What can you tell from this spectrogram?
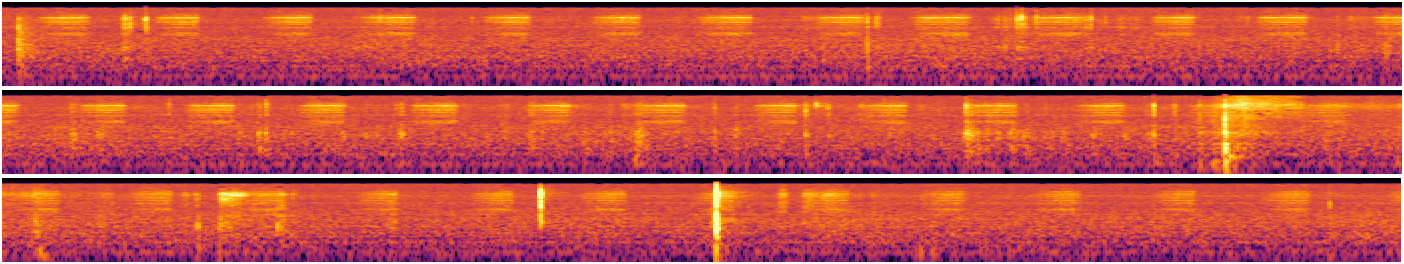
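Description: Praying mantis chewing through a large beetle's hard shell: faint, scratchy crunching at about two to three bites a second, fading after about twelve seconds. A few sharp clicks come later, the loudest about three-quarters of the way in.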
